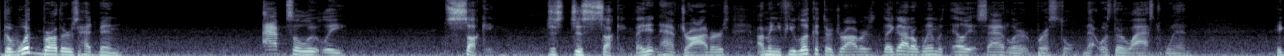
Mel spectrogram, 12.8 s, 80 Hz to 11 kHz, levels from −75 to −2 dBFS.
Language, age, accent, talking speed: English, 20-39, American, 175 wpm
